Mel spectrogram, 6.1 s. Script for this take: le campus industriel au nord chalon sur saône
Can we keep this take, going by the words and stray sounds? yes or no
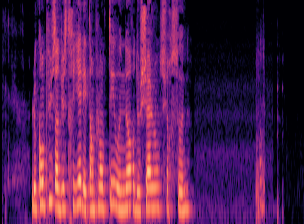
no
